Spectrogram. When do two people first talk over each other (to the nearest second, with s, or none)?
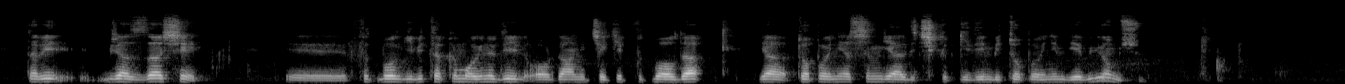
none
